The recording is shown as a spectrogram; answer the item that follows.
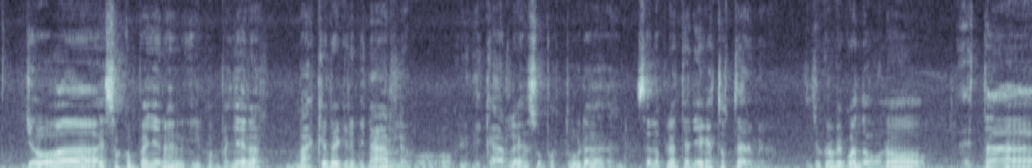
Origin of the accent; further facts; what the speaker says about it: Venezuela; los problemas en última instancia tenemos que resolverlos somos los venezolanos y las venezolanas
